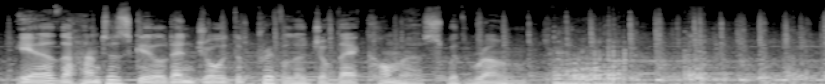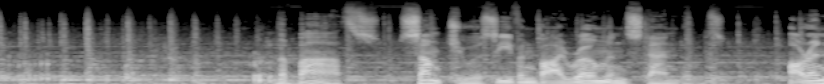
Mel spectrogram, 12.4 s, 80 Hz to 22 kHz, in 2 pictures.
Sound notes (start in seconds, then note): 4.0 lion roaring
